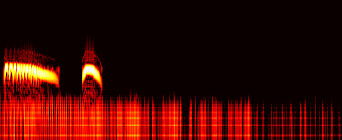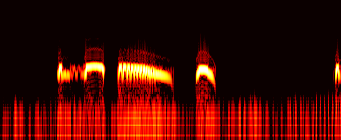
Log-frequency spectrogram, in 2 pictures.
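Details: Spotted dove repeating its cooing phrase twice, about three and a half seconds apart, each ending with a long falling coo and a short arched note; faint low hum underneath.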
